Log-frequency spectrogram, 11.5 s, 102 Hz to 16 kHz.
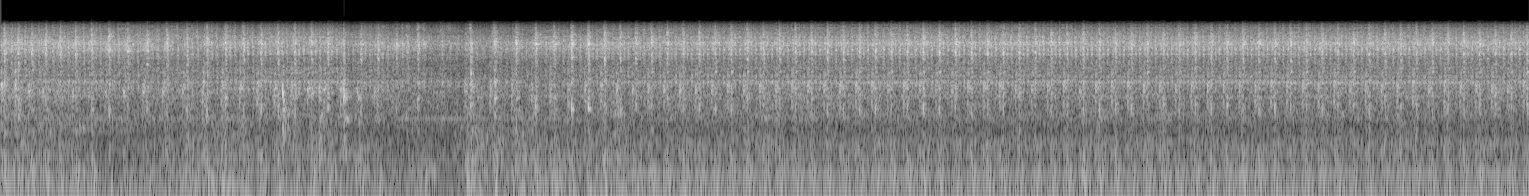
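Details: Porsche 924 with very hard starts that runs only briefly: uneven, lumpy idle with irregular pulses and surging as the throttle is feathered, struggling to stay running. Rough running and stalling, cause not yet diagnosed.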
